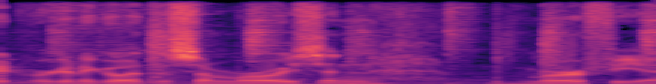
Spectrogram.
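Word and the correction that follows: Róisín: I know I'm saying her name wrong. – Roisin, okay.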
